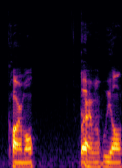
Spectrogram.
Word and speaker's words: Carmel: there's a there's a town in new york pronounced carmel but we all call it caramel no no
